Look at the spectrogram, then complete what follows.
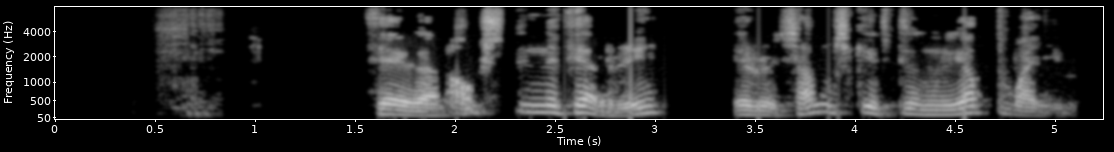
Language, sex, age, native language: Icelandic, male, 60-69, Icelandic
